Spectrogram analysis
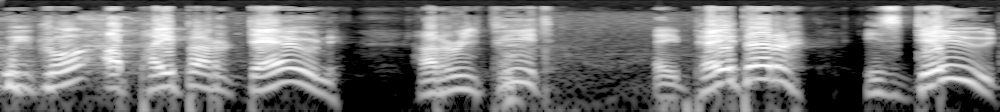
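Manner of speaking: high, slow mock-Scottish announcement; sing-song hammed-up Scottish; Scottish accent. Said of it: "that's pretty much Scottish".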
